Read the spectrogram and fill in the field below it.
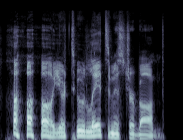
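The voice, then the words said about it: Bond villain voice, Russian accent. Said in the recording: “your Bond villain, right? That you need the Russian accent for too.”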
